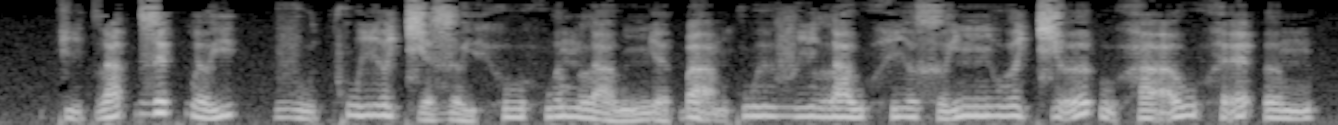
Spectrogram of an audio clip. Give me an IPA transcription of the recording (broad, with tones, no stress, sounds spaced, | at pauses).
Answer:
k i˨˩ t̚ l a˦˥ t̚ z ɛ˦˥ k̚ l ə˨˦ j | v u˨˩ t̚ k w i˧ ə̯ t͡ɕ ɛ˨˩ z ə˧˩ j h u˧ h w ə˧ m l a˧˩ w ɲ ɛ˧˩ ɓ a̰ː˧˨ m k w ɨ˧ v i˧ l a˧ w h i˧ ə̯ x ə˨˦ j ɲ u˧ ə̯ t͡ɕ ə̰ː˧˥ ʔ ṵ˧˨ h a̰ː˧˥ w h ɛ̰˧˥ ʔ ə˧ m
